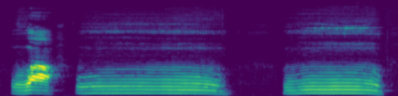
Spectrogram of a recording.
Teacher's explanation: লা উচ্চারণ করার সময় গলায় যদি আমি হাত রাখি তাহলে ভোকাল কার্ডের কম্পন হয়, ভাইব্রেশন হয়, লা ভাইব্রেশন হয়। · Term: ভয়েসড সাউন্ড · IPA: /ð/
